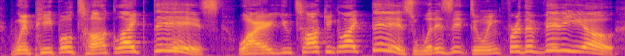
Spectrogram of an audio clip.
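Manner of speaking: high, drawn-out put-on YouTuber delivery; mocking fake voice. Reactor mimics people who put on a voice for videos, mocking fake voice. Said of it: "they put on, like, this, this fake voice".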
